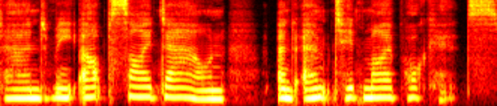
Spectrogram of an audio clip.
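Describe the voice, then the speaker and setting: A woman speaks on a very clean recording with a silent background and a dry, close sound that has no echo. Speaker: audiobook narrator. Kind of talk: audiobook narration. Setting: home studio. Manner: intimate, reflective.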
